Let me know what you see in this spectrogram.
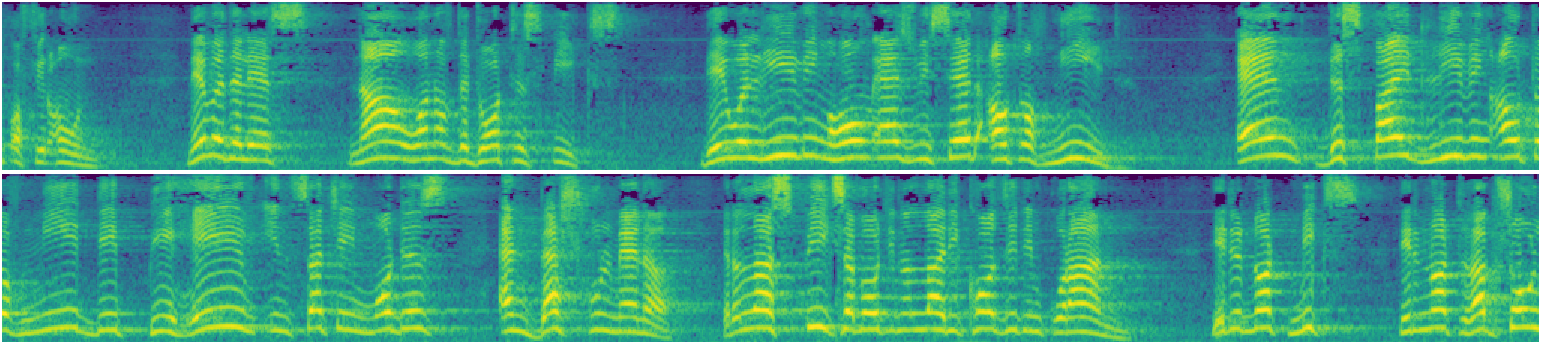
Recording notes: Jumuah lecture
